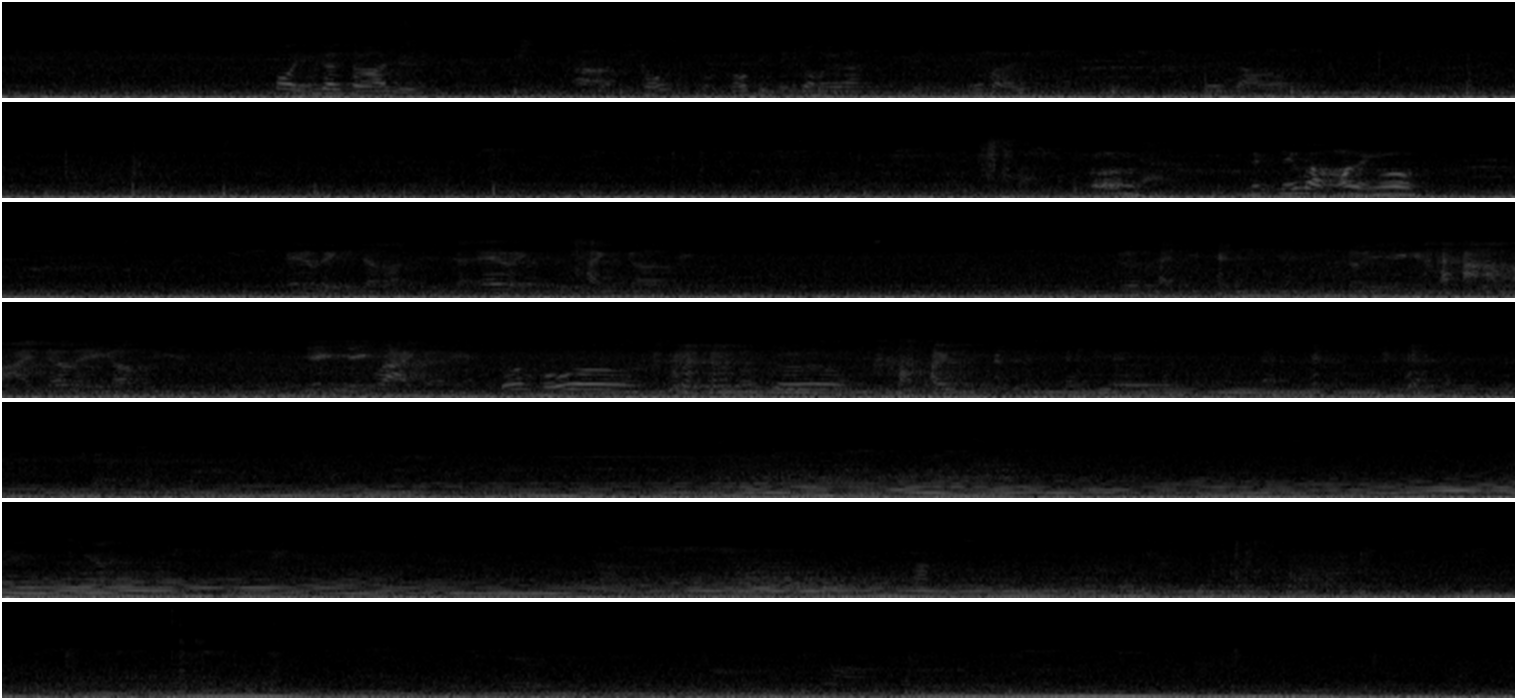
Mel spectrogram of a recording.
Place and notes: Ciaotou Sugar Refinery, Kaohsiung City - In the Square
In the Square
